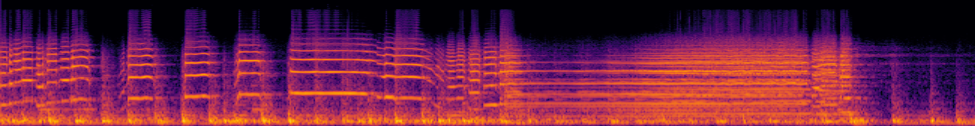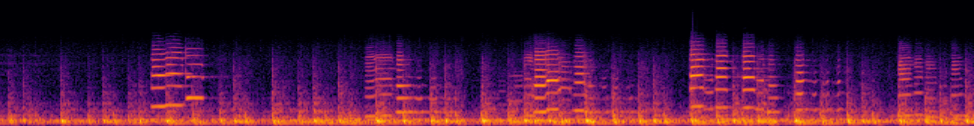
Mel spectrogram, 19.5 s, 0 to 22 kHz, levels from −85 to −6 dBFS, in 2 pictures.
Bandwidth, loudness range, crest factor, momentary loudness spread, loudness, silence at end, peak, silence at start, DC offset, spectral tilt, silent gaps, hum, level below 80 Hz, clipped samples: 15.5 kHz; 7 LU; 18 dB; 11 LU; -23 LUFS; 0 s; -6 dBFS; 0 s; under 0.1%; -5.5 dB/octave; none; none; -50 dBFS; under 0.1%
